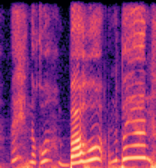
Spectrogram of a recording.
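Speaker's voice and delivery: high, squealing disgust at the smell. Acted. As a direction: recoil from the stink, voice jumping up. Mother smells dog mess.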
